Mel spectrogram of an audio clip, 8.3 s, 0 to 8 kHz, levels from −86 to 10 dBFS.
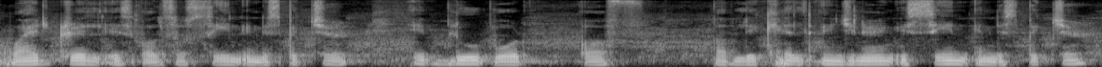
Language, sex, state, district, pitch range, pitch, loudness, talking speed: English, male, Assam, Sonitpur, 90-105 Hz, 95 Hz, -19 LUFS, 145 wpm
